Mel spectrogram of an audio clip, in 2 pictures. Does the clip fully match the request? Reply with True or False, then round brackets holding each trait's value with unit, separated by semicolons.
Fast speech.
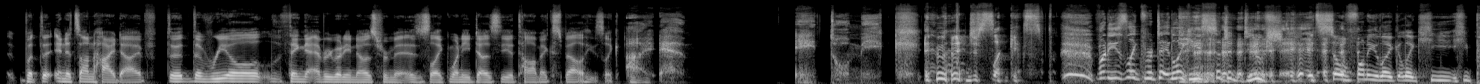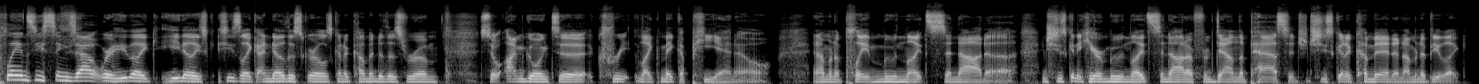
True (215 wpm)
